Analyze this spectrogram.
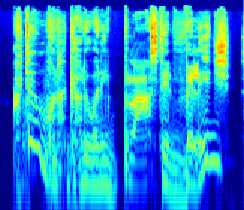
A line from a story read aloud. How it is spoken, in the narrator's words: snapped Ford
